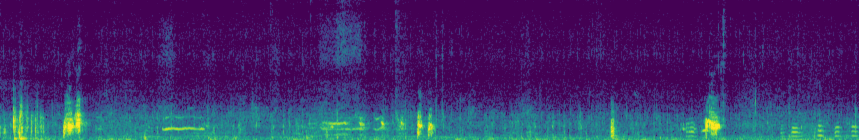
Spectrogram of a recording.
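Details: Village hens in a backyard hen house: scattered short clucks and a few louder squawks, several brief pulses and soft murmured notes spread irregularly over a quiet farmyard background.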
